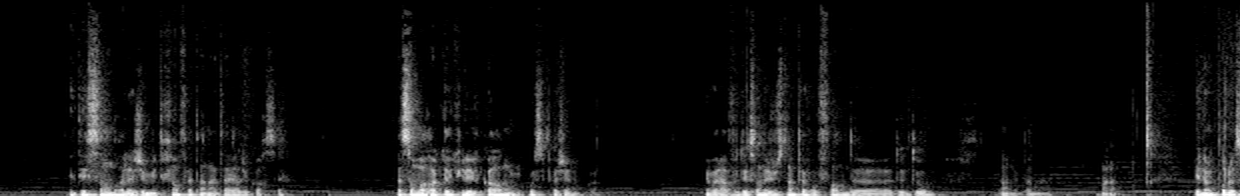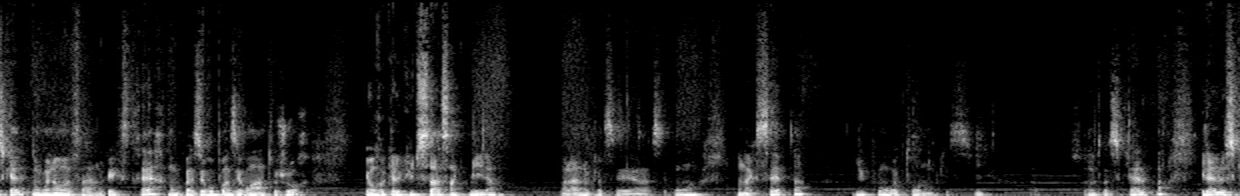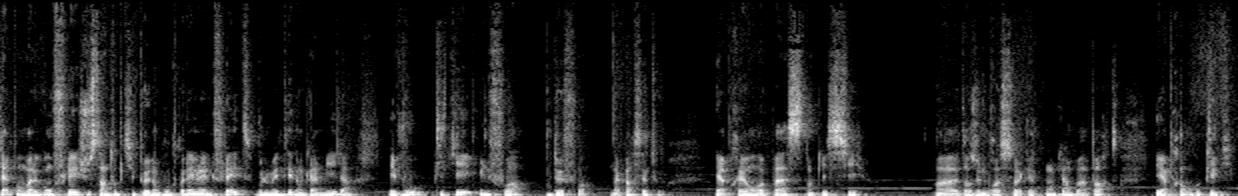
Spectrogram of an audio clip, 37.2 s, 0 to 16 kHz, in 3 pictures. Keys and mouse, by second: 3.2 right click, 5.9 right click, 11.9 right click.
